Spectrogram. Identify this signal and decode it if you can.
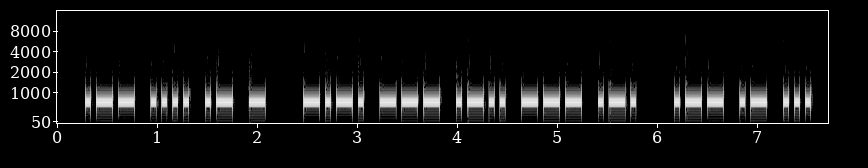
Morse code, heard as a keyed tone, about 22 wpm, 700 Hz. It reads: WHAT COLOR WAS
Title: Sentences from Top 1000 Words - Review Part 2 - 22wpm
